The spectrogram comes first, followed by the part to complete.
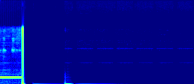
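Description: A steady electronic tone cuts off abruptly with a click about a third of a second in. A single soft thump follows near the one-second mark, then the sound drops to silence.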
